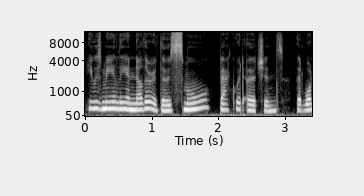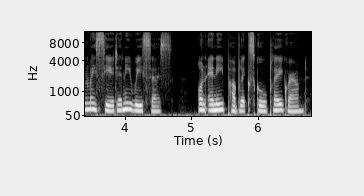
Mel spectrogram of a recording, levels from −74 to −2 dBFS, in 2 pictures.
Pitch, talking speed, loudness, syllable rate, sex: 200 Hz, 185 wpm, -15 LUFS, 5.6 syllables/s, female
